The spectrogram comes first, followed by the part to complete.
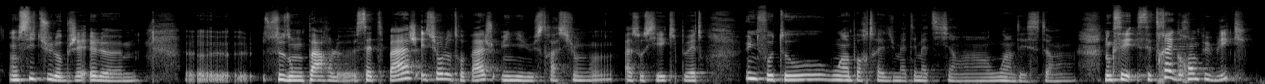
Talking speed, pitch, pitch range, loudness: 180 wpm, 195 Hz, 180-220 Hz, -20 LUFS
